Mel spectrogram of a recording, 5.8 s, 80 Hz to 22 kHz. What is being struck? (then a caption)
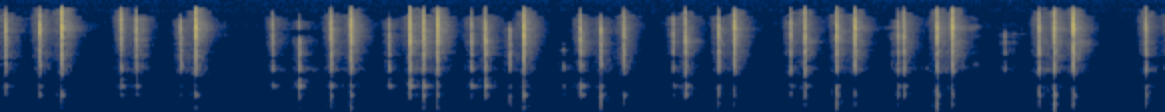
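Metal aerosol can. Long manicured nails rapidly tap and scratch the surface of a hollow blue metal aerosol shaving foam can held upright next to the mic. About 36 quiet, sharp, bright clicks come in quick irregular bursts, each dying away almost instantly with no low-end body.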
